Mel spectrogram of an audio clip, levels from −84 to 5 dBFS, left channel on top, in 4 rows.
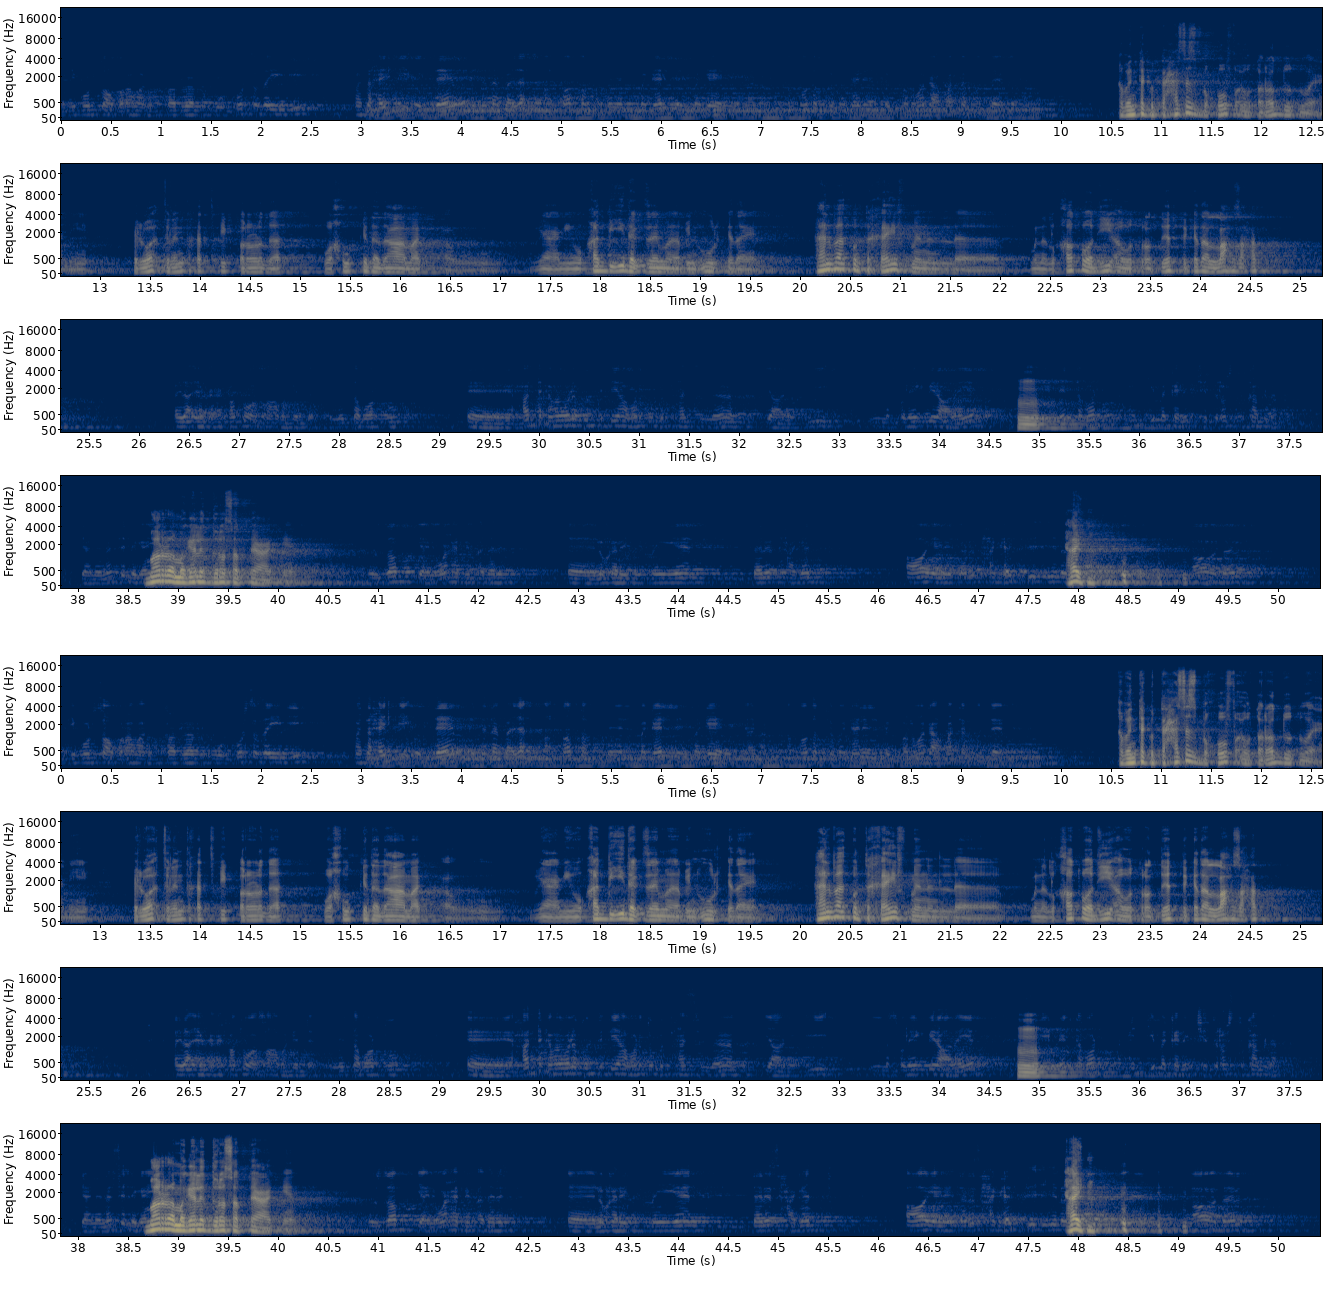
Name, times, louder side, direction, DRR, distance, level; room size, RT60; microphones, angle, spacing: voice 1, 0.0-2.4 2.9-7.1 7.4-9.5 26.3-28.6 29.3-31.1 31.3-32.9 33.3-35.6 35.9-37.4 37.8-39.1 40.9-42.3 42.9-45.4 46.3-48.2 48.5-48.7 49.1-49.6, right 1 dB, 55° right, 2 dB, 3.0 m, -59 dB
sound 1, 3.0-9.8, left 1 dB, 80° left, 2.1 m, -63 dB
voice 2, 10.6-12.9 13.3-13.9 14.4-14.8 15.2-17.0 17.3-19.6 20.2-22.0 22.3-24.6 34.8-35.0 38.7-40.2 47.9-48.2, right 4 dB, 85° right, 13 dB, 0.8 m, -34 dB
27.0 x 23.0 x 9.6 m, 2.5 s
head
